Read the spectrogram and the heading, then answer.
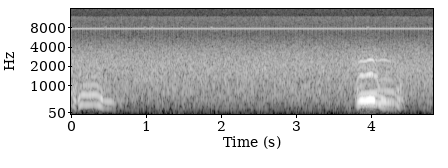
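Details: Camera-trap audio of a Eurasian eagle-owl pair at golden sunset: a downslurred nasal call, then a louder, rich harmonic call about three and a half seconds later, with quiet background between them.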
